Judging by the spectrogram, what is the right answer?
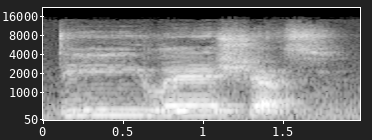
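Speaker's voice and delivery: "Delicious" very slow, "De-li-cious"; slow syllable split. Shown as a demonstration. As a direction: spell out "De… li… cious" in beats. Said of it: "You clap three times".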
